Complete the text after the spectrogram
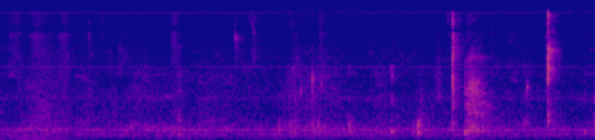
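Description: A young woman sips a drink from a can.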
